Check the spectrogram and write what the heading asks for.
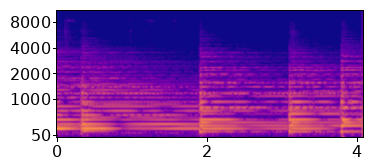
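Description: Background piano music: slow single chords and notes, each struck and left to ring and fade, with a longer held note in the middle.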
